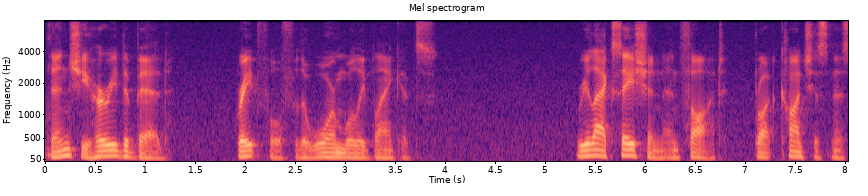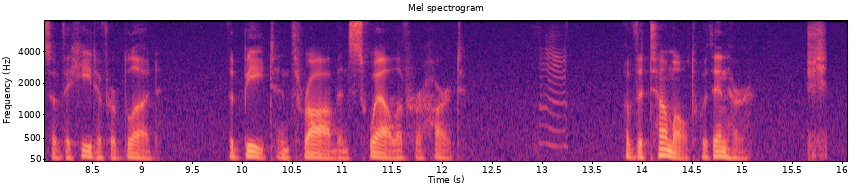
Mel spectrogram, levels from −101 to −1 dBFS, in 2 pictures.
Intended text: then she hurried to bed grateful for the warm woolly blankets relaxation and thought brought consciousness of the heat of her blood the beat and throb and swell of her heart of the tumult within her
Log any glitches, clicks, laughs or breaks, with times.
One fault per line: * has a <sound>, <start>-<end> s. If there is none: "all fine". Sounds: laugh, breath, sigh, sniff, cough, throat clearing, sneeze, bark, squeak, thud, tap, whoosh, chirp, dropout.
* has a breath, 12.9-13.3 s
* has a laugh, 15.6-15.8 s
